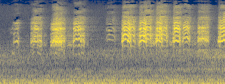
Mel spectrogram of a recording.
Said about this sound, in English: I feel like this bird is competing with me. What the heck? He's like, yo, chick, you in my territory, okay?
